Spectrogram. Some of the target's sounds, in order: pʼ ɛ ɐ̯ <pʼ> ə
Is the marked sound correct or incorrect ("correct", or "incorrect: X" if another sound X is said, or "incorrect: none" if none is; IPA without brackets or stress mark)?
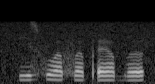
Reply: incorrect: b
